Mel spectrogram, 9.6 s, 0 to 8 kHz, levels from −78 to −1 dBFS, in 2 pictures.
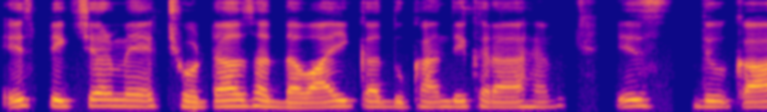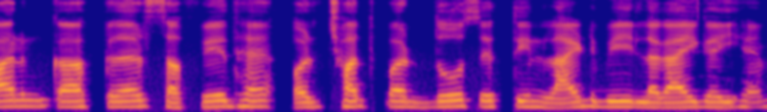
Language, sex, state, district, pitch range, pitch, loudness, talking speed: Hindi, male, Jharkhand, Palamu, 140-155 Hz, 150 Hz, -19 LUFS, 170 wpm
